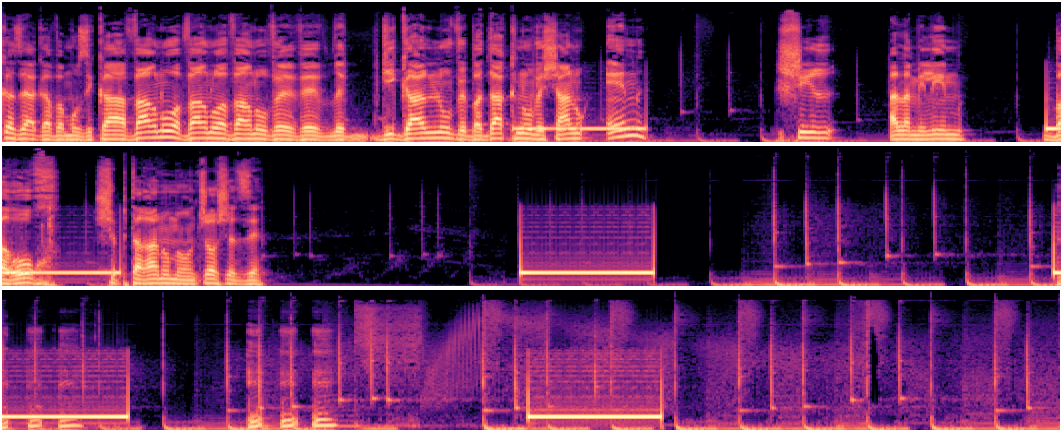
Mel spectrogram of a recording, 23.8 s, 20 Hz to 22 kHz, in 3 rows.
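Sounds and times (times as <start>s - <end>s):
speech: 0.0s - 5.0s, 5.8s - 10.0s, 18.0s - 18.5s
telephone ringback tone: 3.8s - 4.8s, 7.8s - 8.9s, 11.8s - 12.9s, 15.8s - 16.9s, 19.8s - 20.9s.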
